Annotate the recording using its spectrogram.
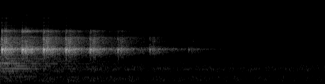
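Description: A video game jingle plays as a role is revealed.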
